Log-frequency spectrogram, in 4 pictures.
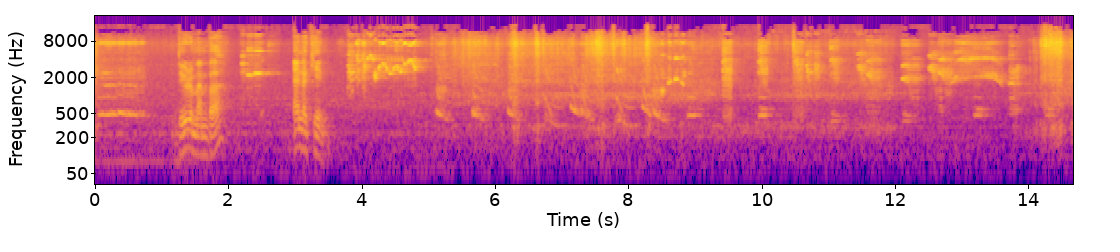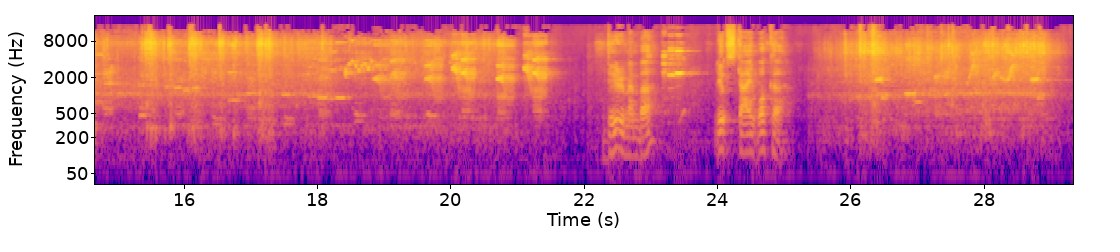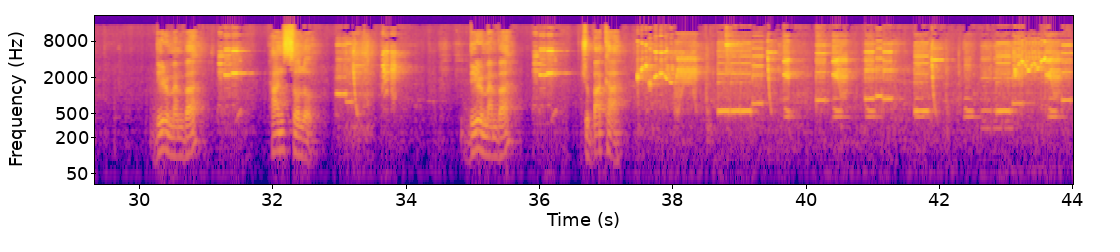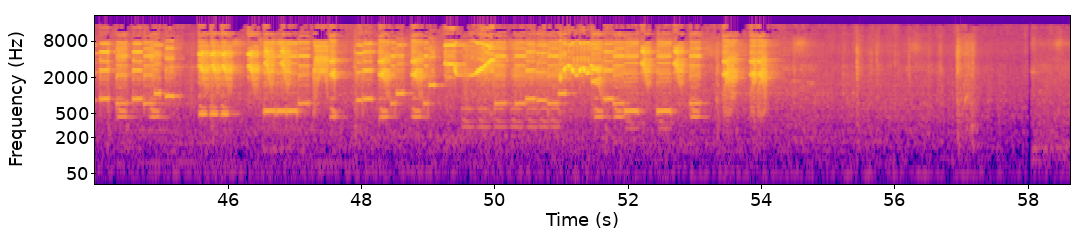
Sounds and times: Speech: 3.0s - 3.6s, 22.3s - 23.2s, 24.0s - 25.2s, 30.2s - 31.0s, 32.0s - 32.7s, 34.9s - 35.7s, 36.6s - 37.3s.

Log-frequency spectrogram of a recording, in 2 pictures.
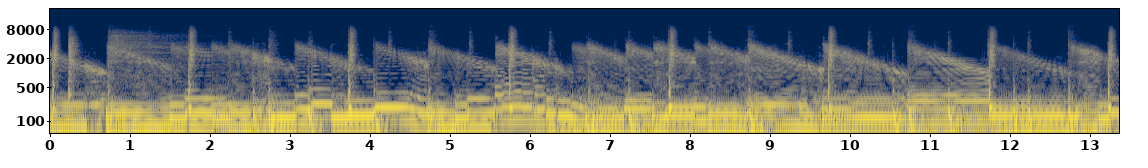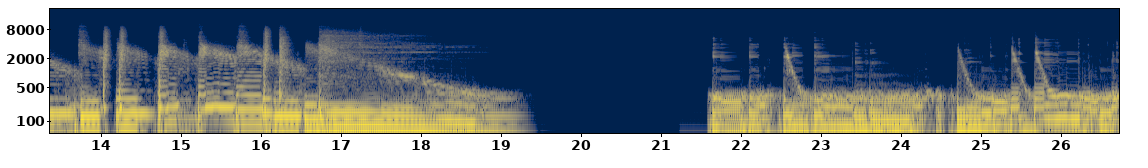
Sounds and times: Electric guitar: 0.0s - 18.4s, 21.6s - 26.7s
Strum: 0.0s - 19.3s, 21.6s - 26.7s
Bass guitar: 0.0s - 19.4s, 21.6s - 26.7s.

